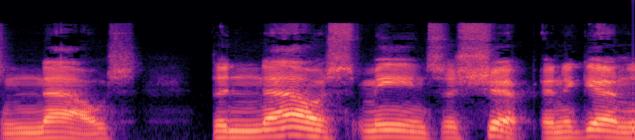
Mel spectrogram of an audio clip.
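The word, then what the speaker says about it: νοῦς: The very formula nouse and there's the there's the Greek for now the the V is actually a new that's an N in Greek that's pronounced Nouse. The Nouse means a ship.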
